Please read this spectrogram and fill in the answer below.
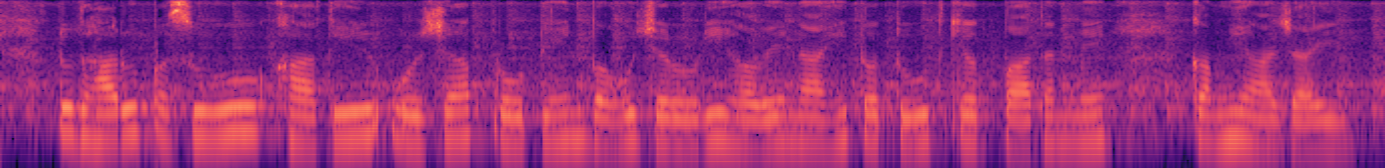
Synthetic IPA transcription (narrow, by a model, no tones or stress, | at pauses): d̪ʊd̪ʱaːɾupɐsukʰaːt̪iːɾʊɾd͡ʒapɾoːʈiːnbɐɦʊt̪zɐɾuːɾiɦɐʋenaɦit̪od̪uːd̪keʊt̪̚paːd̪ənmẽ | kɐmiaːd͡ʒaːiː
